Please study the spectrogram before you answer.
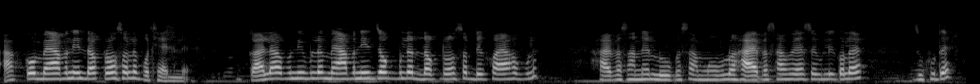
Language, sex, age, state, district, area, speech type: Assamese, female, 60+, Assam, Golaghat, rural, spontaneous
